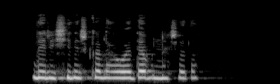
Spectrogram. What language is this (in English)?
Pashto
